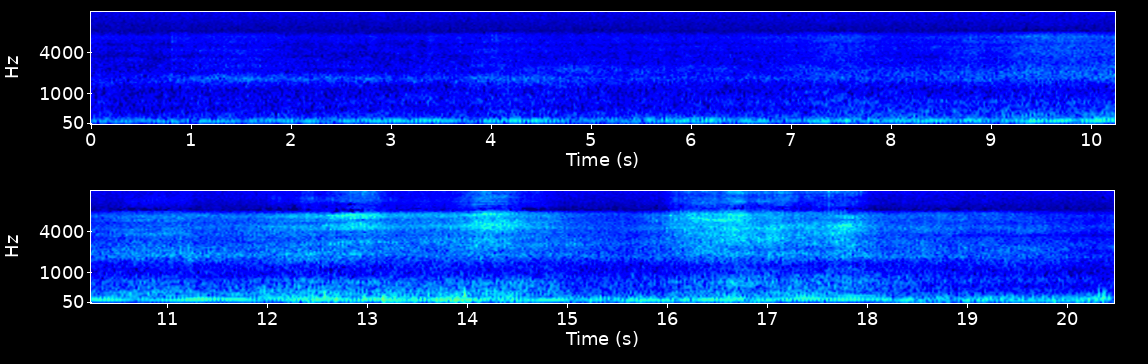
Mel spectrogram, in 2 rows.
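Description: Landmaster LM650 utility vehicle's 653cc engine running while the vehicle stands still, its steady note growing louder through the first half as the revs come up a little. Two stretches of hiss ride on top, in the middle and near the end.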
